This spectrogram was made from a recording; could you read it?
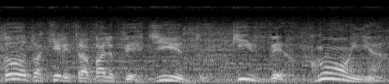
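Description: A man's voice: fairly high pitch, sing-song, measured pace, music in the background. A man playing a kindly, earnest scientist who explains things, in a Brazilian cartoon dub. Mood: dismayed. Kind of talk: dubbed cartoon acting.

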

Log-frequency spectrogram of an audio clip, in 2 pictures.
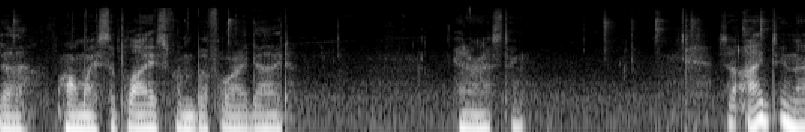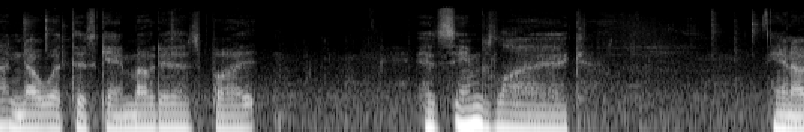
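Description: A man giving soft-spoken ASMR gameplay commentary in a murmur, repeating pet phrases, close to the microphone. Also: mid-range voice, fairly even intonation, slow pace, long pauses. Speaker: video game streamer. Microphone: close stereo microphone. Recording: faint keyboard typing noise.

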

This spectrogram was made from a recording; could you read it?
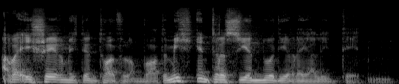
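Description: A sardonic family patriarch in a radio drama. His voice is very low and husky, swinging widely in pitch as he mocks and accuses, sometimes dropping toward a whisper. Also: animated, heavily acted. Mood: cold menace. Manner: sardonic, deliberate, with whispered drops. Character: menacing, mocking family patriarch and ambitious industrialist. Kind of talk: German radio play acting.

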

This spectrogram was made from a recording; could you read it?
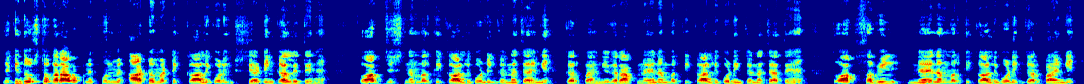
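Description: A man's voice: a little high, lo-fi sound. A man narrating a step-by-step phone tutorial, repeating instructions and addressing viewers as friends. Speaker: tech tutorial YouTuber and host.

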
